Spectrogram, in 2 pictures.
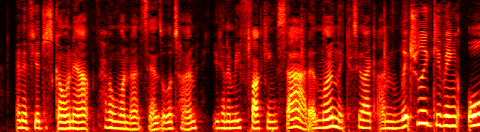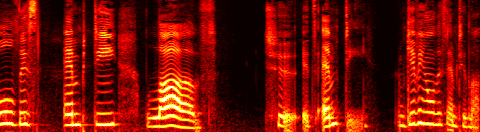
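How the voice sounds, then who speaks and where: With an Australian accent, a woman at medium pitch talks at a moderate pace, her pitch swinging very widely, in a very clean recording with a silent background. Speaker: podcast co-host. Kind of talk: casual chat.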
